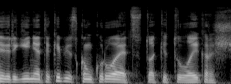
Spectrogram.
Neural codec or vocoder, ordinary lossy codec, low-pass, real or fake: none; MP3, 96 kbps; 19.8 kHz; real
